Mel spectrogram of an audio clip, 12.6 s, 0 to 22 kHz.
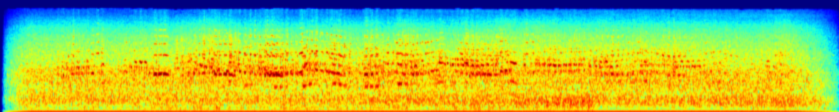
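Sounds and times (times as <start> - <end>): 
gannets calling: 0.7 - 12.0.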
